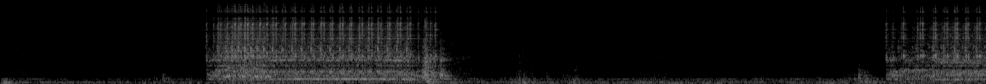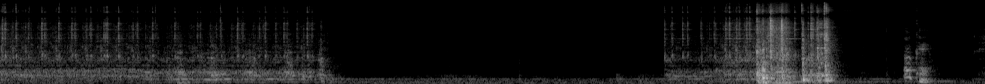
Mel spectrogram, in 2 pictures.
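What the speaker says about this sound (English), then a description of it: "so I've sewed that, and then that was a 1 centimeter seam allowance" A home sewing machine stitching a seam on pants: three separate runs of fast, even mechanical whirring and clatter, each several seconds long, with quiet pauses between them and a brief thump near the end.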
